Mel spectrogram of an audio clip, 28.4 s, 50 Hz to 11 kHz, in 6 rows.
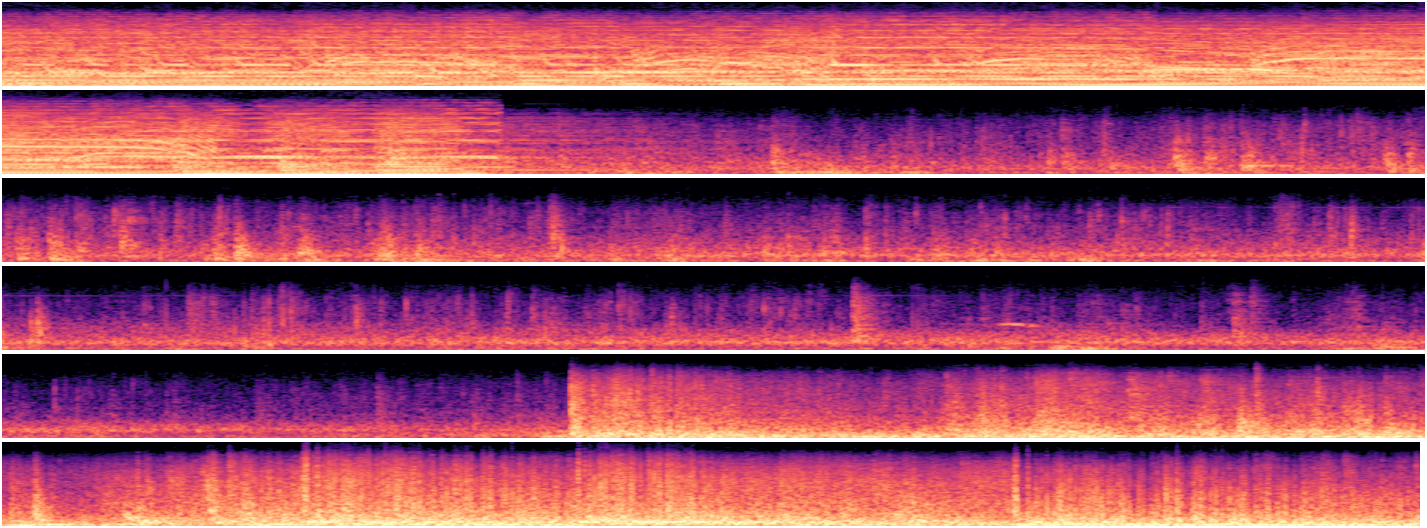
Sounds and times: Music: 0.0 - 6.9.

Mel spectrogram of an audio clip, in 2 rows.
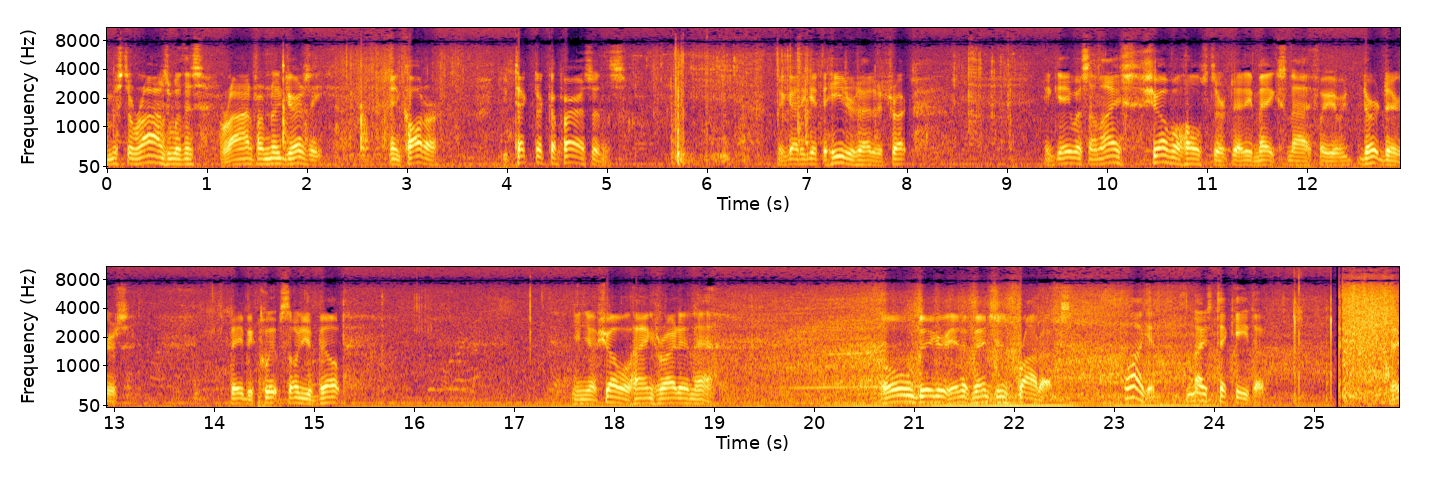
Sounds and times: Speech: 0.0 - 2.2, 2.8 - 3.4, 4.0 - 5.3, 6.7 - 8.1, 9.4 - 15.4, 16.1 - 19.2, 20.7 - 24.6
Outside, urban or manmade: 0.0 - 25.8.

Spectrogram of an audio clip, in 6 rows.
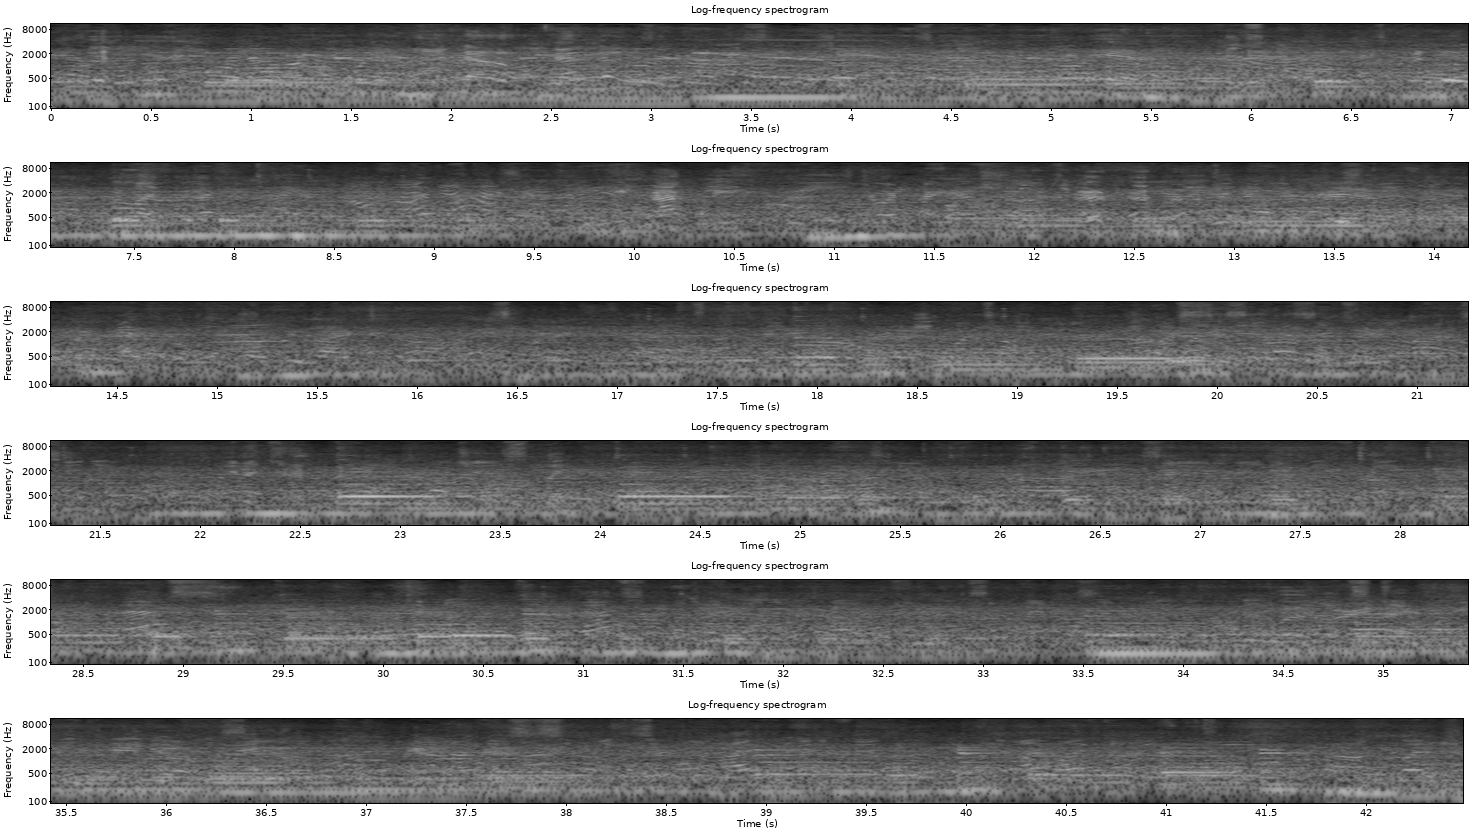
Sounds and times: Inside, public space: 0.0 - 42.4
Speech: 0.0 - 42.4.

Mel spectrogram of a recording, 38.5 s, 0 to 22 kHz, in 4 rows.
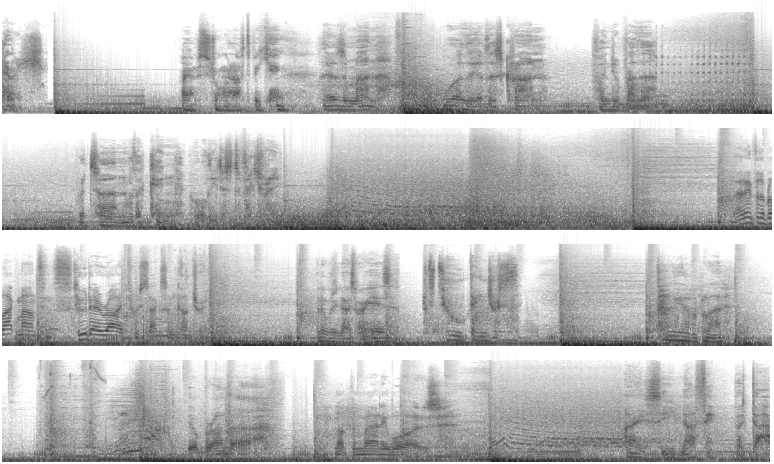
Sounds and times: Music: 0.0 - 38.4.

